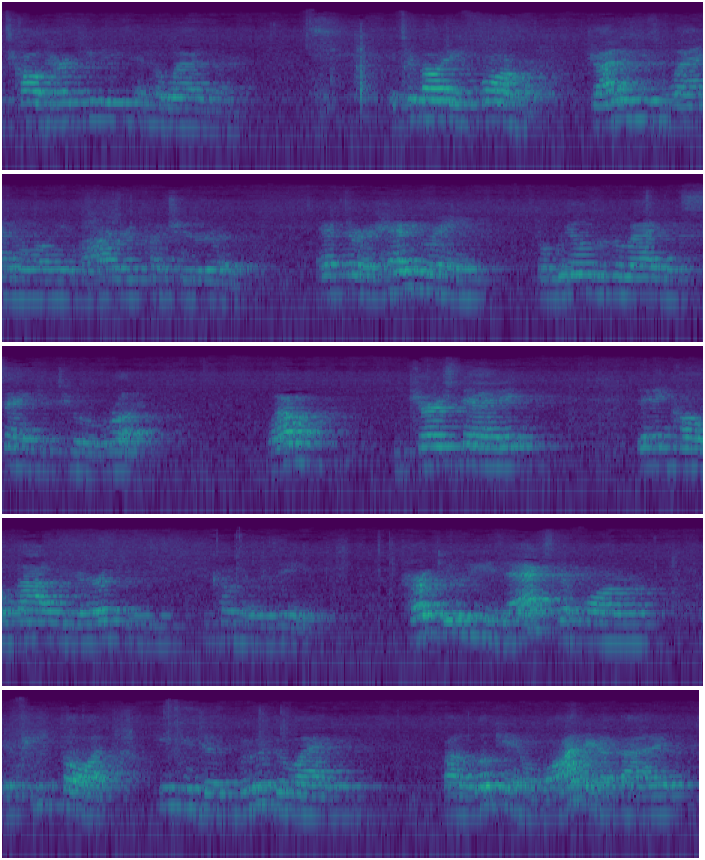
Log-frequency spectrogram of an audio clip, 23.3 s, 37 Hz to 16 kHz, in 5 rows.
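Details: 14-year-old boy with cerebral palsy after a premature birth 13 weeks early with lack of oxygen to the brain; he was expected never to talk and had speech therapy; mild dysarthric speech.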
